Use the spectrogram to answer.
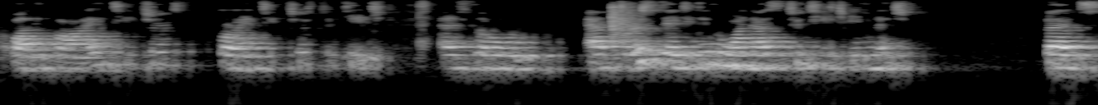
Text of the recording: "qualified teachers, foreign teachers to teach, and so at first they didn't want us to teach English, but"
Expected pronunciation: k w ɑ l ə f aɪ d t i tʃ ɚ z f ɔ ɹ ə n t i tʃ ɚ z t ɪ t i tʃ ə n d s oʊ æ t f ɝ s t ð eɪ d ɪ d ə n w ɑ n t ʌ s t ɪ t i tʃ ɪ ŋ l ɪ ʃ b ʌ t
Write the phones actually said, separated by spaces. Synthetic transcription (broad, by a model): k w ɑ l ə f aɪ t i tʃ ɚ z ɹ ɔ ə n t i tʃ ɚ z t ɪ t i tʃ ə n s oʊ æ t f ɝ s t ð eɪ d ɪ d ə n w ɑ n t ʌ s t ɪ t i tʃ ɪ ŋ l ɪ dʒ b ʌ t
